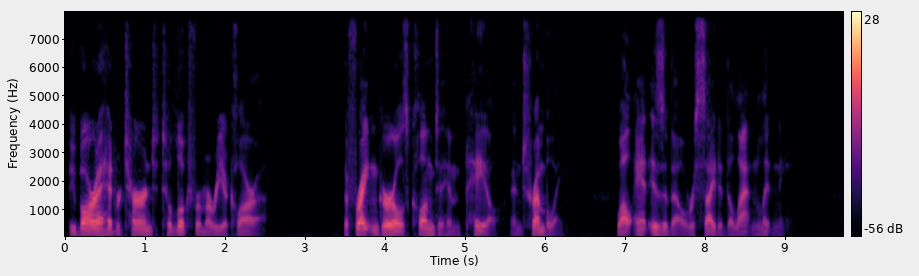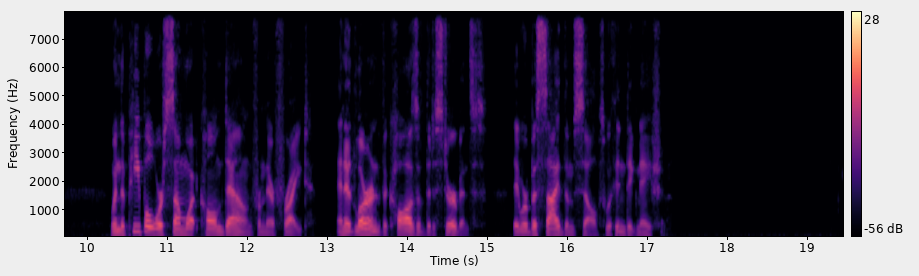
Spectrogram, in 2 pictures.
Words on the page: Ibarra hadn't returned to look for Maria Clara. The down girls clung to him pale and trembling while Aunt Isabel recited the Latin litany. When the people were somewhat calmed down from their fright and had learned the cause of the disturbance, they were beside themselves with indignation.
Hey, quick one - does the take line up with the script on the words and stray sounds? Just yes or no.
no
